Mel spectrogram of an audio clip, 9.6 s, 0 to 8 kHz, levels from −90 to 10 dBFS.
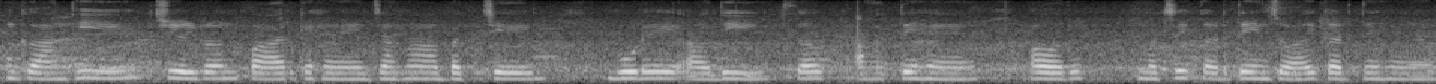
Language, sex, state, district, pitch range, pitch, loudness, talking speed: Hindi, female, Chhattisgarh, Raipur, 205-225 Hz, 215 Hz, -16 LUFS, 105 wpm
